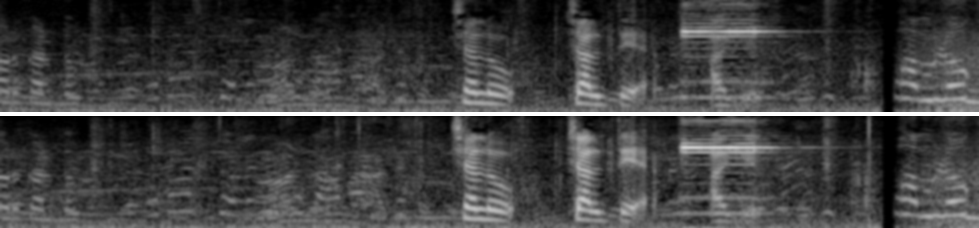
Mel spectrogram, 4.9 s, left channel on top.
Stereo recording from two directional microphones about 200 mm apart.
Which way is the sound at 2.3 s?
Centre (ahead or behind).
